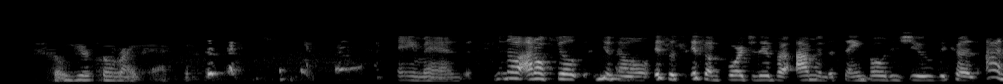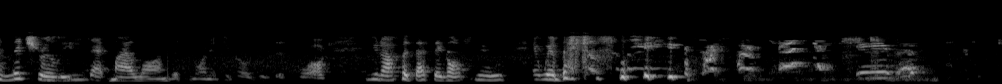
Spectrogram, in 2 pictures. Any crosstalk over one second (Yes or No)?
No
